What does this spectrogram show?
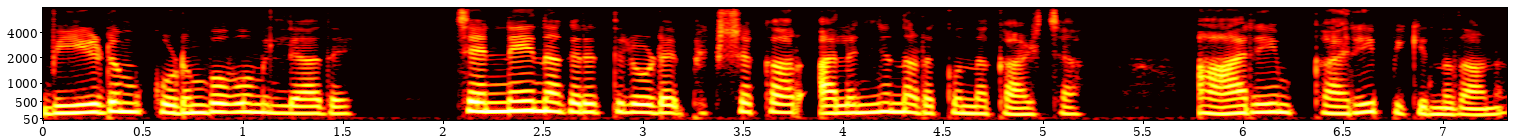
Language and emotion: Malayalam, sad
